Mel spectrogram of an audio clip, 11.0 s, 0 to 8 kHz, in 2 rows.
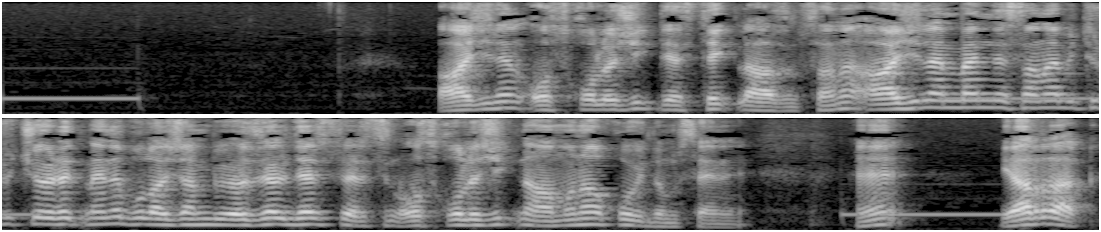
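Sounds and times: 
telephone call tone: 0:00.0 - 0:00.7, 0:09.7 - 0:10.6
speech: 0:02.2 - 0:10.9.

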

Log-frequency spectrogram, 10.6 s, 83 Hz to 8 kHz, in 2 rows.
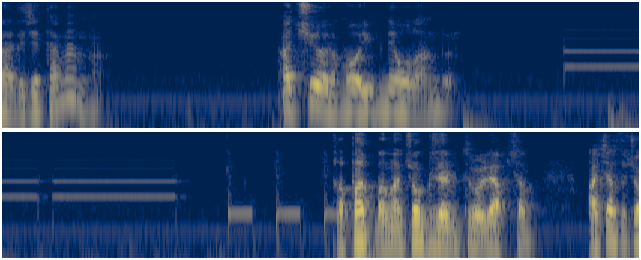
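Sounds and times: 
speech: 0:00.0 - 0:01.0, 0:02.3 - 0:03.9, 0:08.1 - 0:10.6
telephone call tone beeps: 0:04.7 - 0:08.1.

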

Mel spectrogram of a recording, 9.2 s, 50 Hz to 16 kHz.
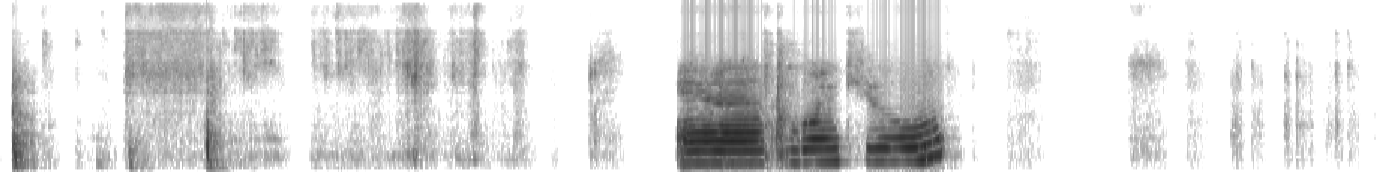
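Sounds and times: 
water running from a tap onto a sponge: 0:00.5 - 0:03.6
soft drips: 0:00.6 - 0:03.6
wet squishes of sponge: 0:00.6 - 0:03.7
speech: 0:04.5 - 0:06.4.

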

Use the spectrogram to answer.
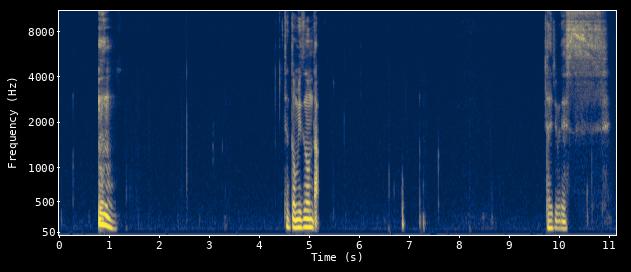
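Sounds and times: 
throat-clearing cough after choking: 0:00.8 - 0:01.2
speech: 0:04.5 - 0:05.3, 0:09.8 - 0:10.6.

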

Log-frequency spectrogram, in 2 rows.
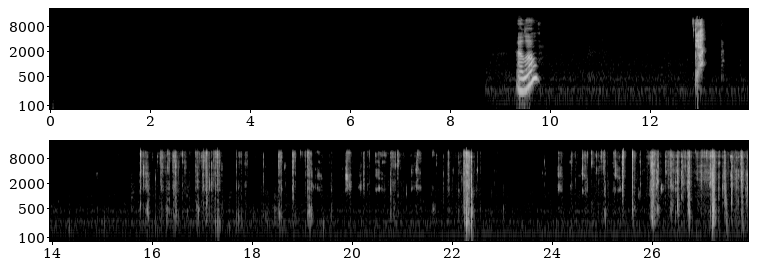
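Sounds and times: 
speech: 0:09.3 - 0:09.9
person chewing cold crisp lettuce: 0:15.7 - 0:23.1, 0:23.8 - 0:27.9.

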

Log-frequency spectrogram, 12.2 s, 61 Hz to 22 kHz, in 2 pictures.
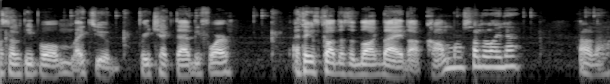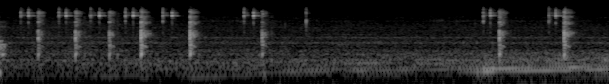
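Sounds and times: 
speech: 0:00.0 - 0:06.2
keystrokes on a computer keyboard: 0:01.1 - 0:01.6, 0:02.5 - 0:03.0, 0:06.3 - 0:09.2, 0:10.9 - 0:12.1.

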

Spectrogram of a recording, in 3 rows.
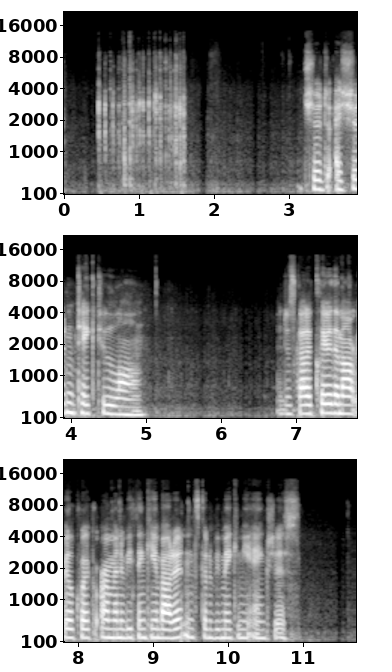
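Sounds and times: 
computer keyboard typing: 0:00.0 - 0:01.7
speech: 0:03.2 - 0:05.1, 0:06.9 - 0:11.0.

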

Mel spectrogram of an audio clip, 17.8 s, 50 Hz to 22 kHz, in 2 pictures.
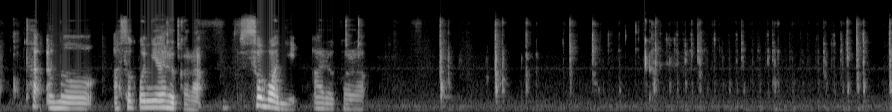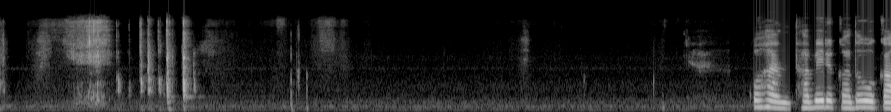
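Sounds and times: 
speech: 0:00.5 - 0:03.8, 0:16.4 - 0:17.8
typing on a computer keyboard: 0:03.4 - 0:03.7, 0:04.4 - 0:09.0, 0:10.1 - 0:10.9.

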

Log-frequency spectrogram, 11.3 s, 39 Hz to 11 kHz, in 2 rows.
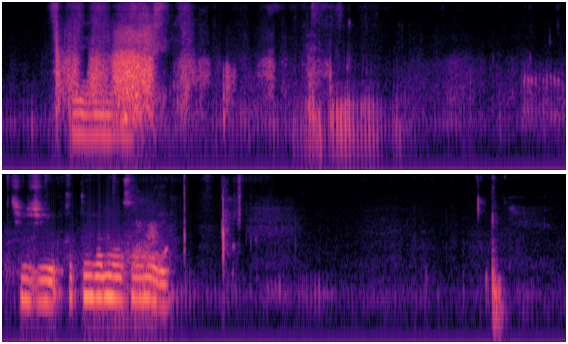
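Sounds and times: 
cat purring: 0:00.6 - 0:07.6
speech: 0:00.7 - 0:01.7, 0:05.8 - 0:07.4.

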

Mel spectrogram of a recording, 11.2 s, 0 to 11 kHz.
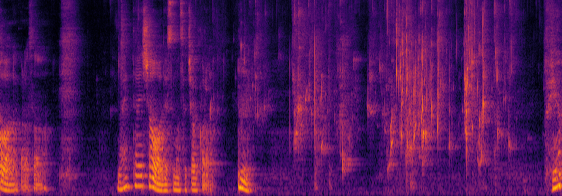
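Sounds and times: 
speech: 0:00.2 - 0:01.4, 0:02.3 - 0:06.0, 0:11.0 - 0:11.2
water pouring into a bathtub being filled for a bath: 0:03.2 - 0:11.2.

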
